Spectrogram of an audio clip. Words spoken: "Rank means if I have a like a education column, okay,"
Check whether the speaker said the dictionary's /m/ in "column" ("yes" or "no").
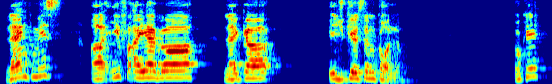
no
